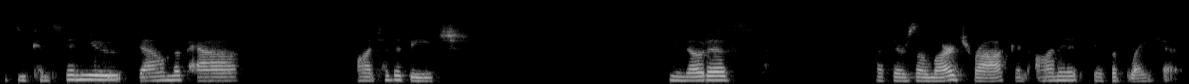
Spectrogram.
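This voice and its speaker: A female meditation guide walks listeners through a visualization using brief, unhurried instructional phrases and pauses, her voice slightly husky and fairly low in pitch. She keeps a steady tone. The audio is muffled and echoey, with a roomy feel.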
